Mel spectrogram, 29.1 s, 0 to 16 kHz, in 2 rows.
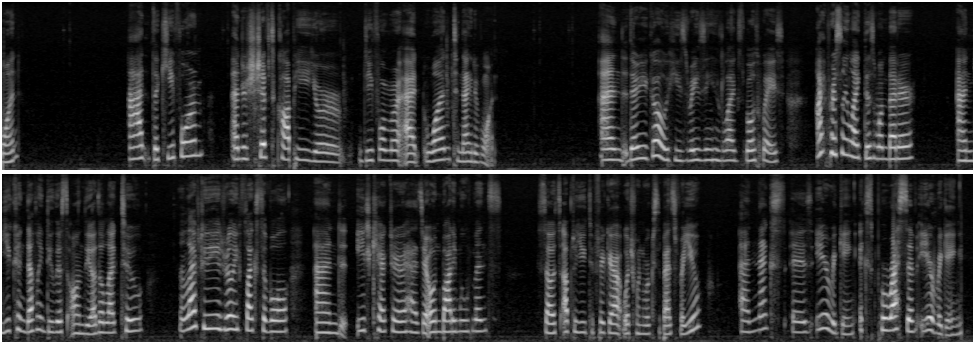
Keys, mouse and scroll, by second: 3.7 ctrl+shift+c, 6.6 ctrl+shift+v.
